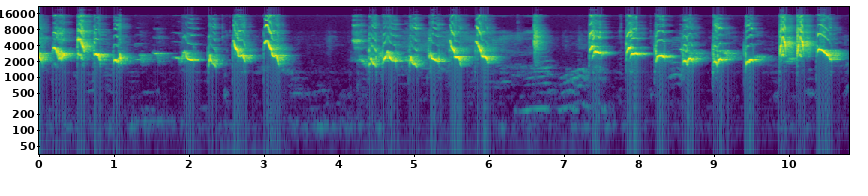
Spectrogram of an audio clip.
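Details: Aggressive greater green leafbird sings loudly with harsh shot-like bursts, goading rival leafbirds to fight, using its own fill-in phrases. Rapid bursts of sharp descending whistles in runs, a brief gap, and a faint low sound midway.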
